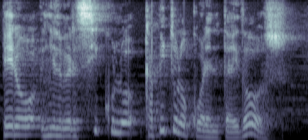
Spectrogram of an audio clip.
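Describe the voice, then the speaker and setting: A man's voice: a little high, big pitch swings, moderate pace, a bit bright. A male pastor preaching a sermon with emphatic, repeated phrases. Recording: roomy echo with faint music.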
